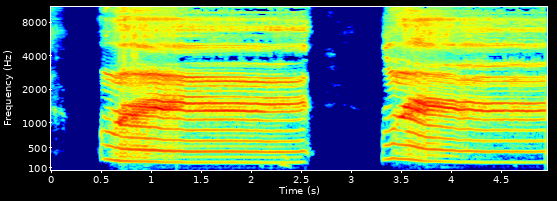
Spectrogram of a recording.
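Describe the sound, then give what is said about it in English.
A voice imitates the Devils' hockey goal horn heard from MetLife Stadium, with two long, loud, buzzing blasts, each held for about two seconds with a short gap between them. “it's the devil's go horn”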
